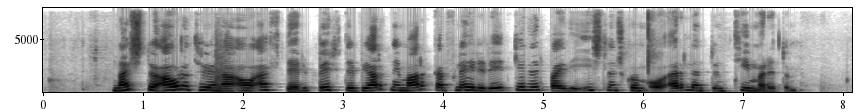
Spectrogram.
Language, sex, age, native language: Icelandic, female, 40-49, Icelandic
